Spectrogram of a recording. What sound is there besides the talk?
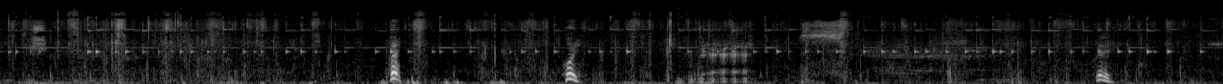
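sheep and lambs bleating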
